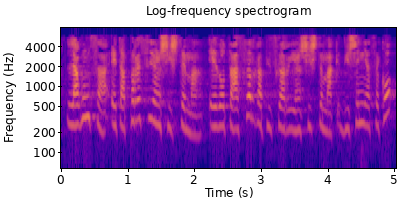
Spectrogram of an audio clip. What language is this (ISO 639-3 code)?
eus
